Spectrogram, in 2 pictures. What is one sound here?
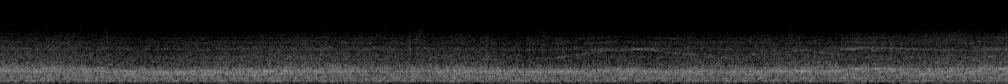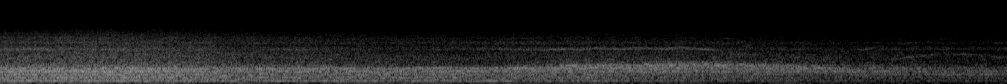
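Strong wind howls steadily outdoors in a storm, fading at the end.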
